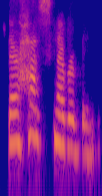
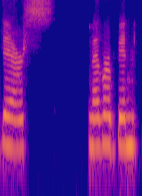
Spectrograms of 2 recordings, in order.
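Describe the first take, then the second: First: The word has is said in full. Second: Has is shortened into there's. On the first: "harusnya sih pakai has" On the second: "Tapi dia singkat jadi"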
